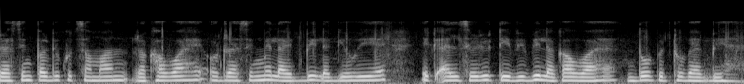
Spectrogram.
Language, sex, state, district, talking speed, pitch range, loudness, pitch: Hindi, female, Bihar, Patna, 225 wpm, 175-195 Hz, -14 LUFS, 185 Hz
